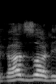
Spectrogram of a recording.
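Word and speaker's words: Ghazzali: Ghazali is being pronounced Ghazali, which a tashdid on Z. Ghazali is something else.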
